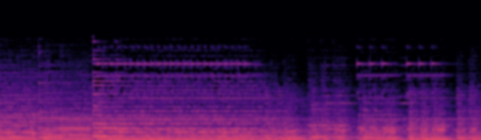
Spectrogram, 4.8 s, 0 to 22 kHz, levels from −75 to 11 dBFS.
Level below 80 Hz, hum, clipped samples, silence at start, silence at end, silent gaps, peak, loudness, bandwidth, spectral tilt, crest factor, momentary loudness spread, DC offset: -34 dBFS; none; under 0.1%; 0 s; 0 s; none; -10 dBFS; -23 LUFS; 16 kHz; -4 dB/octave; 14 dB; 5 LU; under 0.1%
